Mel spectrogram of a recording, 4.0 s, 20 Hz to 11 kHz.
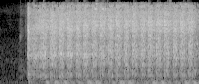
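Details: Mini Cooper S R52 first start after full engine rebuild, battery connected and fuel pump disconnected: steady starter cranking about three beats a second, even and unbroken, never firing.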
